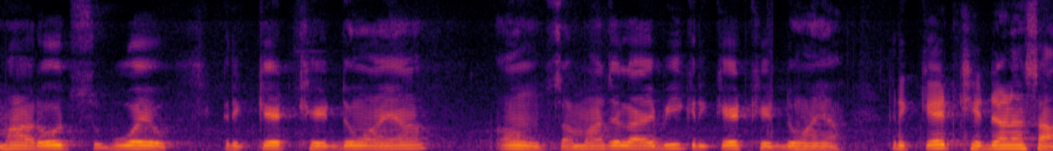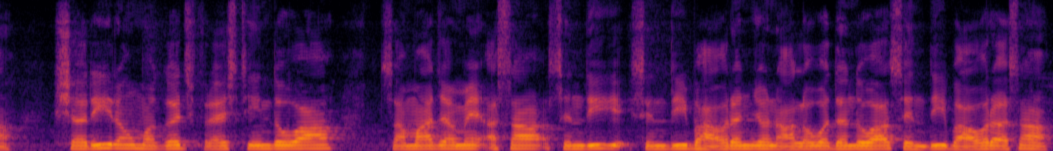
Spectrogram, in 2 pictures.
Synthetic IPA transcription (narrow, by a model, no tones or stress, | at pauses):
m̤ãɾoːd͡ʑsʊbʱuɐjo | kɾɪkeːʈkʰeːɽɪɗ̪õaːɦijã | ɛ̃ũsɐmaːd͡ʑəlaːɪbɪkɾɪkeːʈkʰeːɽɪd̪õaːɦijãː | kɾɪkeːʈkʰeːɗəɽ̃ə̆sã | ʃɐɾiːɾə̃ũmɐɡəd͡ʑfɾɛːʃt̪ʰĩːn̆d̪oaːɦ | sɐmaːd͡ʑəmẽʔɐ̰sãsɪ̃nd̪ʱisɪ̃nd̪ʱibʱaːʋəɾənɪ̆d͡ʑoːnaːloʋɐd̪ʱə̃n̆d̪oaːsɪ̃nd̪ʱibʱaːʋəɾɐsã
